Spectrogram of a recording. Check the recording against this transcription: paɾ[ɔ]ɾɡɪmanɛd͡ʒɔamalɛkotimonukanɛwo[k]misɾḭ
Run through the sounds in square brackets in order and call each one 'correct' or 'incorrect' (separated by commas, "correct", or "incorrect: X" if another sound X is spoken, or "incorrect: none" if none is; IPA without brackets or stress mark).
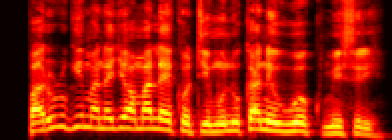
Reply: incorrect: u, correct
